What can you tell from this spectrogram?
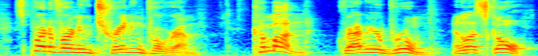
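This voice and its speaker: A reader voicing a burly, fanatically keen teenage team captain who talks heartily and briskly. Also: mid-range voice, sing-song, breathy edge. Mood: hearty, brisk.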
